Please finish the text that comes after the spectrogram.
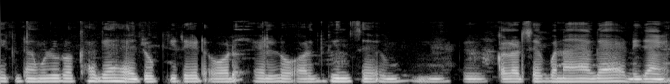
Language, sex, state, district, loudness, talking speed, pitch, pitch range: Hindi, male, Bihar, West Champaran, -16 LUFS, 160 wpm, 135 Hz, 130-140 Hz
